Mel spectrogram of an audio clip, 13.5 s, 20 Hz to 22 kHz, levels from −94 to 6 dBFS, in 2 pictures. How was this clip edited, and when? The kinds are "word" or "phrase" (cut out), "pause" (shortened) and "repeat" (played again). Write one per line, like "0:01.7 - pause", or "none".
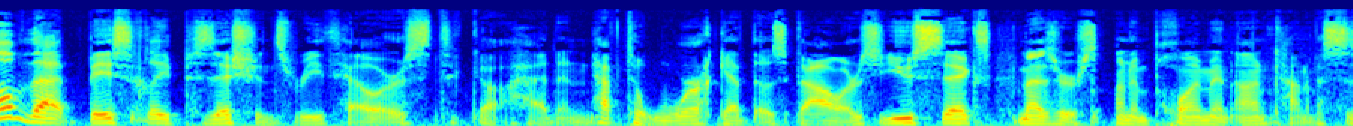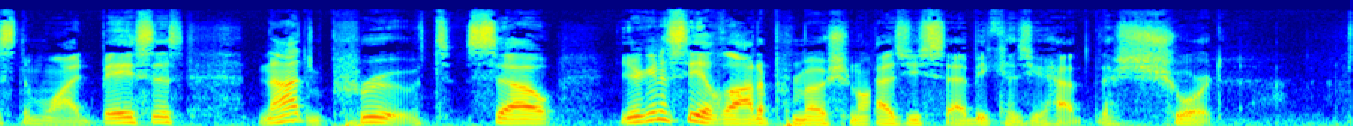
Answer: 0:03.0 - word
0:03.6 - word
0:04.0 - word
0:05.1 - word
0:08.3 - word
0:11.1 - word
